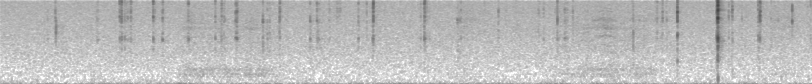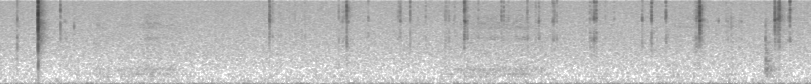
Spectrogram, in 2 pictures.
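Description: Faint, scattered small metallic clicks of steel tweezers touching the planetary gears and needle bearings of a cordless drill's gearbox as the gears are seated, with two sharper clicks about a second and a half apart midway.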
